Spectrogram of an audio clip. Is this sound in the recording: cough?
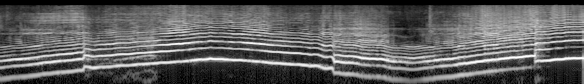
no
